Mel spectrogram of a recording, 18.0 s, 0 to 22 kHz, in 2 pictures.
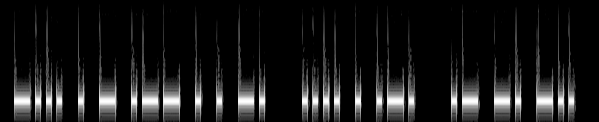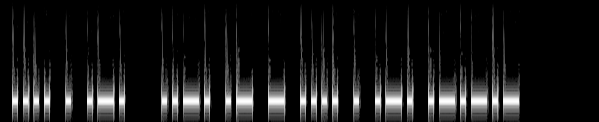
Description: Morse code, heard as a keyed tone, about 16 wpm, 700 Hz. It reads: BETWEEN HER AND HER FATHER.
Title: Sentences from Top 1000 Words - Review Part 6 - 15wpm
